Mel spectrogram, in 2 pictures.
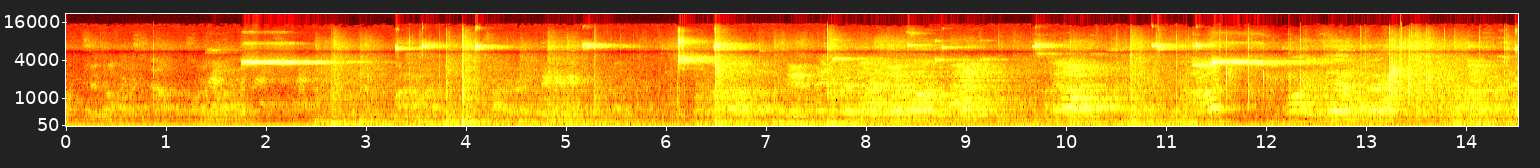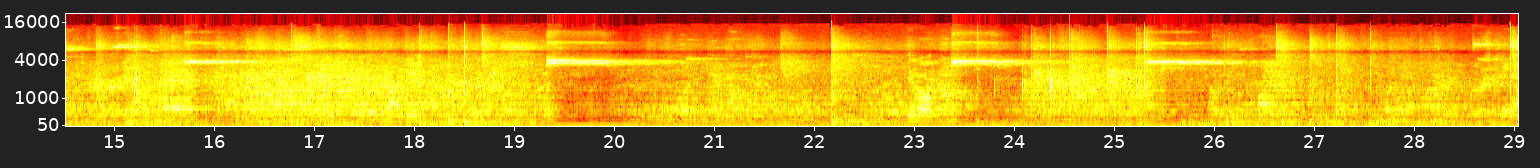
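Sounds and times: players' voices: 0.0 - 29.0
sneakers squeaking on hardwood: 2.4 - 6.6, 7.6 - 12.2
volleyball slaps: 17.9 - 19.0, 22.2 - 22.5, 25.1 - 28.0.

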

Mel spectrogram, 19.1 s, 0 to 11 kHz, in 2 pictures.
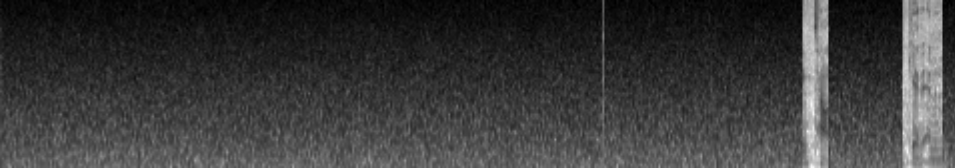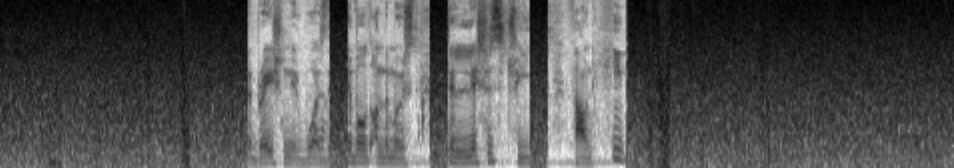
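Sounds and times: static hiss: 0.0 - 12.0, 12.8 - 13.0, 13.8 - 14.0, 14.8 - 15.0, 15.8 - 19.0.

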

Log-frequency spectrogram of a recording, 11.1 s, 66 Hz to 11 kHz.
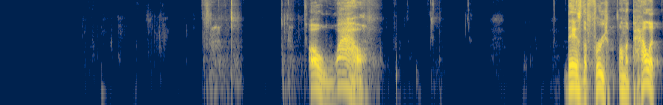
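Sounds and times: faint mouth clicks: 3.4 - 4.1
person saying wow: 5.1 - 6.2.

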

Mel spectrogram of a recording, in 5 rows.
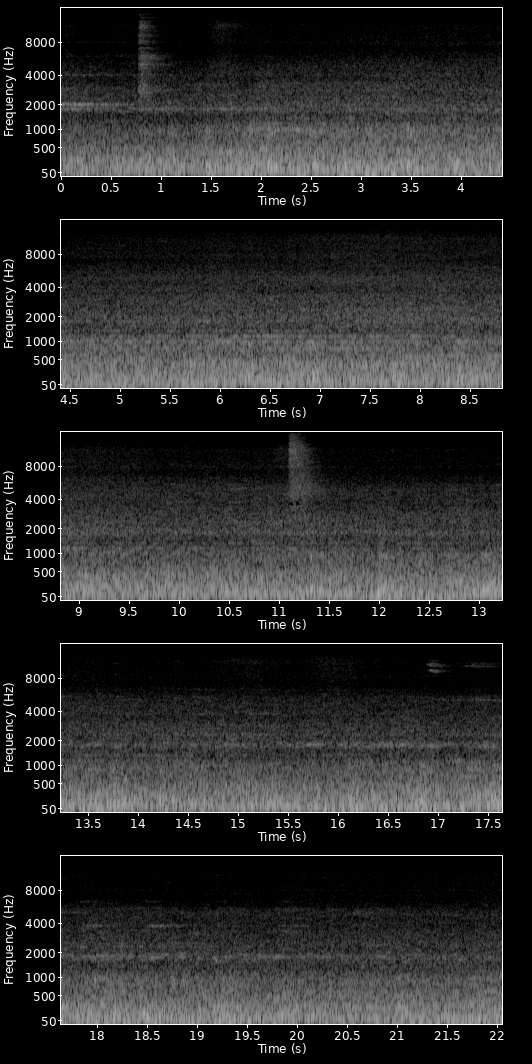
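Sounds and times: train wheels rumbling on rails: 0.0 - 22.0
brief sharp click: 0.8 - 1.1
faint high wheel squeal: 15.7 - 20.4.

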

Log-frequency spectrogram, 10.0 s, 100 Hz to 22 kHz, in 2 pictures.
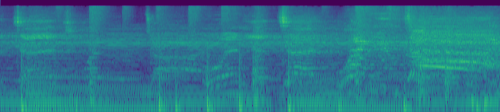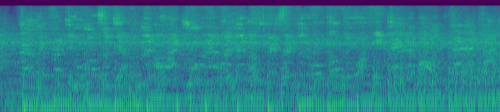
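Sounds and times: bass guitar: 0.0 - 10.0
distorted electric guitar: 0.0 - 10.0
drums: 0.0 - 10.0.

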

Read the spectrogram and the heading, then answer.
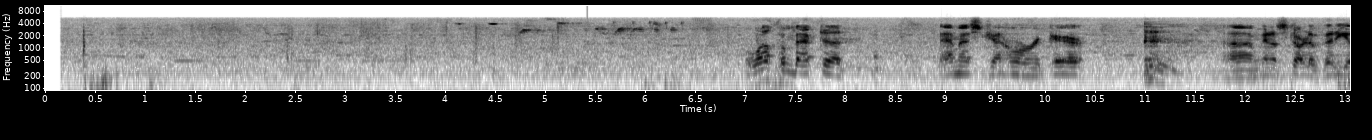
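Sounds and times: outdoor rumble and hiss: 0.2 - 13.0
faint high chirps: 1.3 - 6.8.

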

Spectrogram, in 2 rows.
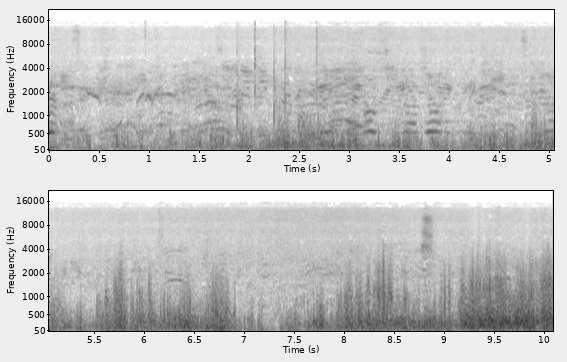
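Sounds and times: indistinct spectator chatter: 0.0 - 10.0
wind buffeting microphone: 0.0 - 10.0.

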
